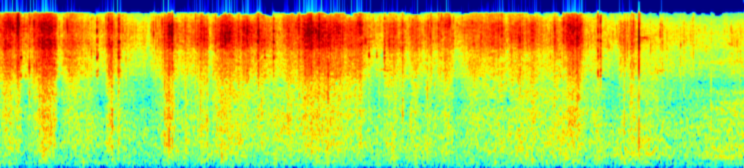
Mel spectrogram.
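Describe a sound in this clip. Dry leaves and pine needles rustle and crackle close by.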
